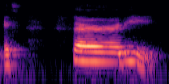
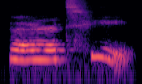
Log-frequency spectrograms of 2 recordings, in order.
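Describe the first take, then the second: First: The middle consonant sounds like a D. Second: The middle consonant is a clear T sound. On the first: The speaker calls it right. "like a D" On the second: The speaker calls it wrong. "we don't have to say that with a T"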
